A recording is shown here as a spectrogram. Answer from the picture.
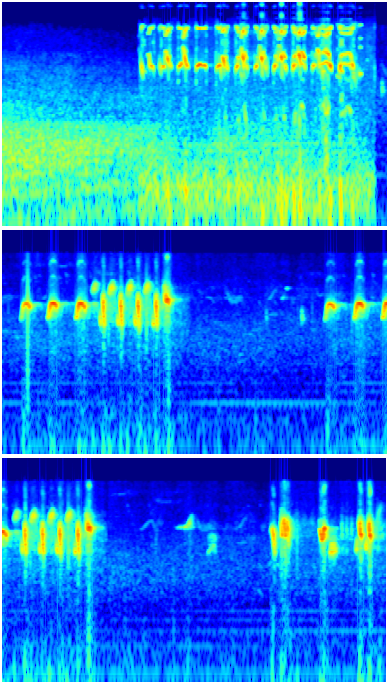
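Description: Bird song: a fast run of high chirps starting about two seconds in, then twice a phrase of a few level whistled notes breaking into a quick trill, and a few short notes near the end.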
